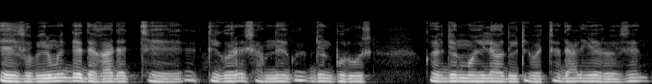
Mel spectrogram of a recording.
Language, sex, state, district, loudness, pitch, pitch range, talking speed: Bengali, male, Assam, Hailakandi, -16 LUFS, 145 Hz, 135-155 Hz, 145 wpm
